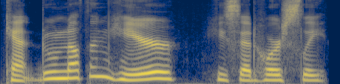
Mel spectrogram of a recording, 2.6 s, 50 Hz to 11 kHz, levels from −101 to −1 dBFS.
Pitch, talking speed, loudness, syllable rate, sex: 235 Hz, 165 wpm, -15 LUFS, 4.9 syllables/s, female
